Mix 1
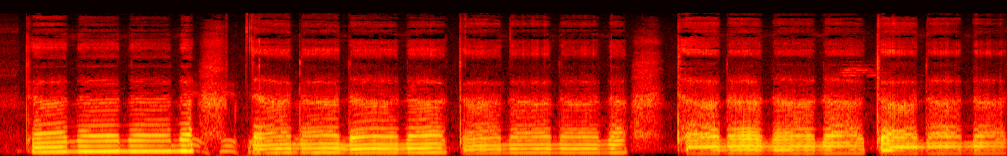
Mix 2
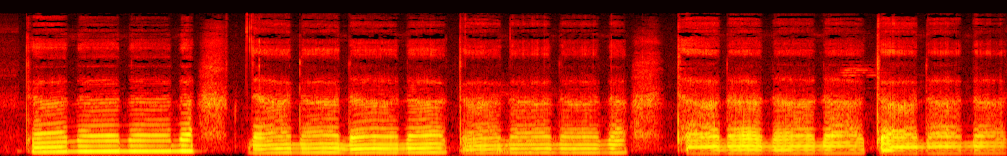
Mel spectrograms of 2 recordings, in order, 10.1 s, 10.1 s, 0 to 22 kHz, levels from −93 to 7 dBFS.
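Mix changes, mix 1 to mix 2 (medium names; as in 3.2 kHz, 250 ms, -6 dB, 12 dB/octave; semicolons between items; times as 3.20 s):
speech: entry +2.75 s; background +4.5 dB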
